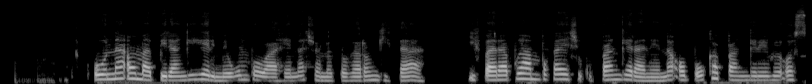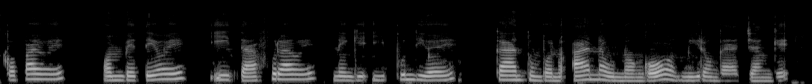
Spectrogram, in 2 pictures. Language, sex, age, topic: Oshiwambo, female, 18-24, finance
